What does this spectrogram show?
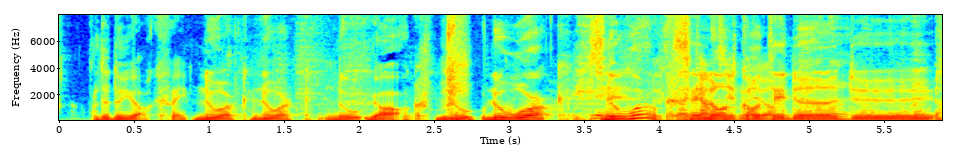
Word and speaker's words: Newark: Newark. De New York, oui. Newark.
